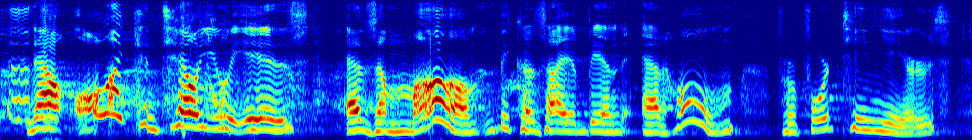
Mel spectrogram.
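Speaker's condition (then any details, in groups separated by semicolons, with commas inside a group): Spasmodic dysphonia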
